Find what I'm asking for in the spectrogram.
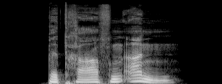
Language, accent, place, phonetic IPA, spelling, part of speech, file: German, Germany, Berlin, [bəˌtʁaːfn̩ ˈan], betrafen an, verb, De-betrafen an.ogg
- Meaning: first/third-person plural preterite of anbetreffen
